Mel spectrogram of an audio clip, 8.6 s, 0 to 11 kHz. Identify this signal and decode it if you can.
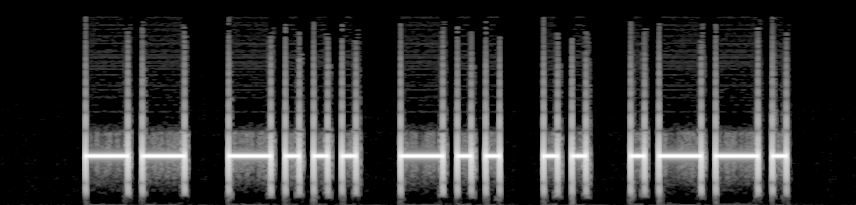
Morse code, heard as a keyed tone, about 8 wpm, 800 Hz. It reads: MBDIP
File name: CW / DET / 1 6 1500C S B 8wpm 5142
